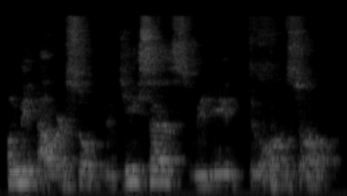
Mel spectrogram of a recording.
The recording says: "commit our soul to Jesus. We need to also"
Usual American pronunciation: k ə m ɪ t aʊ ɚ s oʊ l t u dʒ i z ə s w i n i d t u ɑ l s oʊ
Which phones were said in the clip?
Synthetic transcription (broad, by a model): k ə m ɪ t aʊ ɚ s oʊ l t u dʒ i s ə s w i n i d t u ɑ l s oʊ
